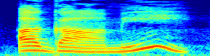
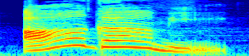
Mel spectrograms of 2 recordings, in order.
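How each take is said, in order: First: आगामी said with a short "ə" at the start; wrong pronunciation. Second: आगामी said slowly with a long "aa" at the start; correct pronunciation. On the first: Teacher showing students the mistaken form, with a short first vowel. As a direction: clip the start of आगामी to ə-gami. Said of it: "अशुद्ध". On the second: Teacher modelling the right form slowly, with a long first vowel. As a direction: stretch the opening of आगामी to a clear aa. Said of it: "शुद्ध". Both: Shown as a demonstration.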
